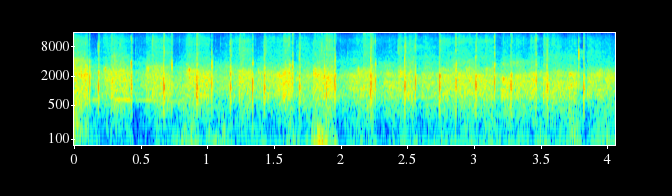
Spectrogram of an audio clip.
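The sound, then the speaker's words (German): An audience applauds steadily while a guest comes onto the stage, a dense wash of many hands clapping with sharp individual claps popping out irregularly, sustained at an even level throughout without any voices standing out. “Ihr müsst jetzt so lange klatschen”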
